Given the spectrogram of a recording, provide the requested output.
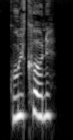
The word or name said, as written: guldkunde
